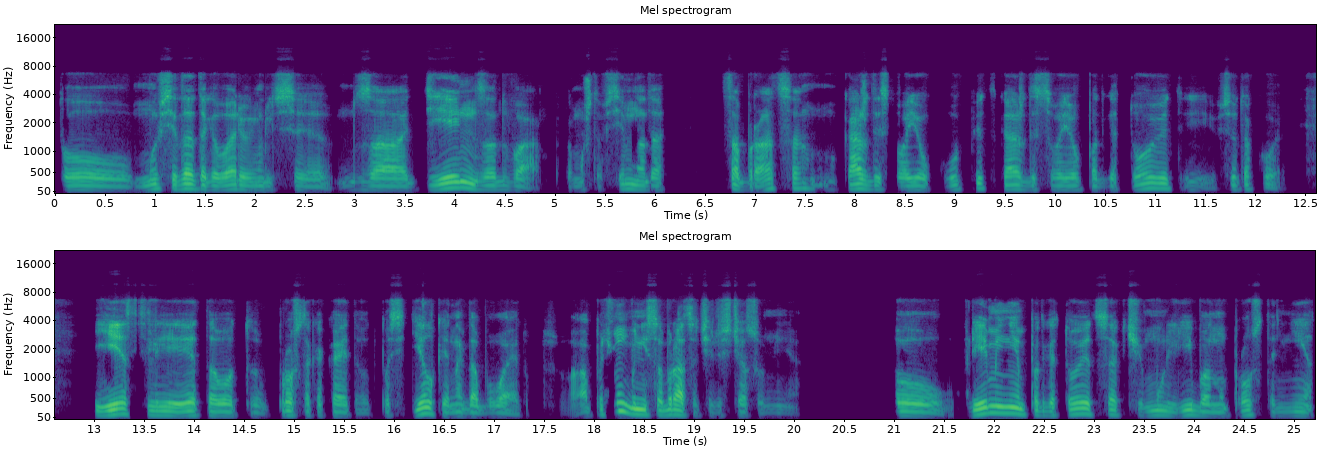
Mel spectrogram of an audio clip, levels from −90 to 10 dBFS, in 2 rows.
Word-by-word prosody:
То, 90 -3 -3
мы 95 +7 -5
всегда 115 0 +5
договариваемся 90 -4 0 0.2
за 90 -1 +1 0.2
день, 125 +3 +4
за 95 0 -1
2, 90 -2 -6
потому - - -19
что - - -2
всем 110 0 -3
надо 95 -4 -3 0.5
собраться. 120 0 -1
Ну, 115 - -21
каждый 105 -3 +1
свое 95 0 -2
купит, 120 0 -9
каждый 100 -2 -2
свое 90 0 -2
подготовит 120 +3 -5
и 85 -9 -16
всё - - -4
такое. - - -10 0.7
Если 100 -3 +6
это 100 -1 +2
вот 90 -1 0 0.4
просто - - -1
какая-то 90 -3 -4
вот 80 - -21
посиделка, 135 +1 +2
иногда 85 -2 -2
бывает: 80 +1 -6 0.5
"А - - -5
почему 200 -4 +1
бы 130 - +5
не 120 -1 +6
собраться 115 - +4
через - - -1
час - - 0
у - - -17
меня?" 80 -1 -22 0.9
То 90 -4 0 0.2
времени 145 +4 +5
подготовиться 120 +3 0
к - - -19
чему-либо, 100 0 -1
ну, 85 0 -8
просто 110 -4 -5
нет. 95 0 -8
95 Hz, 115 wpm, -24 LUFS, 90-115 Hz, 0.9 s, Если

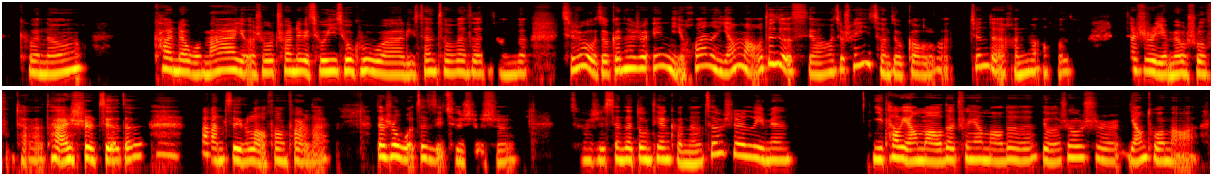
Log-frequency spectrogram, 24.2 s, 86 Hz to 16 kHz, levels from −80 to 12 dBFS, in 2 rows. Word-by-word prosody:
可 210 -5 -3
能 205 +7 +1 0.7
看 245 -3 +2
着 215 -1 +3
我 185 -1 -1
妈 225 +6 +1
有 205 -4 +1
的 190 - -1
时 210 - -3
候 210 - +2
穿 220 +1 -1
这 220 - +4
个 210 - +4
秋 215 +2 +2
衣 220 0 +4
秋 225 0 +4
裤 220 0 +1
啊， 185 -2 -1
里 180 +1 -3
3 215 +4 -1
层 210 -2 -2
外 210 -1 -1
3 195 0 -2
层 195 -3 -6
的， 195 +1 -5 0.3
其 - - -4
实 285 - +1
我 260 - +3
就 195 +1 -1
跟 235 +4 +1
她 260 +1 +5
说， 265 0 +3
诶， 280 +2 -3
你 250 -9 0
换 295 +3 -3
了 275 - +2
羊 210 +7 +1
毛 255 -2 0
的 350 - +1
就 315 - +3
行， 190 0 -4
就 235 - -3
穿 300 +6 -4
1 355 - -1
层 200 - -2
就 185 -2 -1
够 185 +1 -3
了 175 +1 -5
吧， 245 - -9 0.2
真 295 +2 -3
的 245 -7 -1
很 190 -1 -2
暖 215 +1 0
和。 195 -1 -8 0.6
但 245 - -1
是 220 -2 +3
也 185 - +2
没 185 - +2
有 190 0 +2
说 195 +1 -1
服 185 - -12
她， 215 0 -5
她 235 - +2
还 195 - +6
是 220 +1 +5
觉 210 -1 +4
得 220 - 0 0.7
按 215 -10 +1
自 220 - -2
己 205 - +7
的 195 - -3
老 195 -3 +2
方 205 -1 -1
法 205 +2 -2
儿 - - -2
来， 220 - -6 0.5
但 260 -1 +7
是 265 - +4
我 240 - +4
自 240 -1 0
己 205 - -3
确 195 - -4
实 180 0 -9
是， 185 +4 -7 0.5
就 210 - -9
是 205 0 -3
现 210 +1 0
在 215 - +4
冬 220 0 +2
天 220 0 +2
可 220 -4 -2
能 175 0 0
就 300 +4 -2
是 285 -3 +1
里 240 -3 +1
面 210 +1 -2 0.8
一 220 - +4
套 240 0 +3
羊 200 -2 +4
毛 195 -1 +2
的 215 0 +2
纯 220 0 -2
羊 215 0 +1
毛 200 -2 -1
的， 215 +2 -2
有 210 - +1
的 190 - -4
时 235 - -4
候 245 0 +2
是 225 -4 -4
羊 200 +2 +1
驼 215 -5 0
毛 200 - -1
啊， 240 - -6
215 Hz, 275 characters per minute, -21 LUFS, 195-235 Hz, 0.8 s, 己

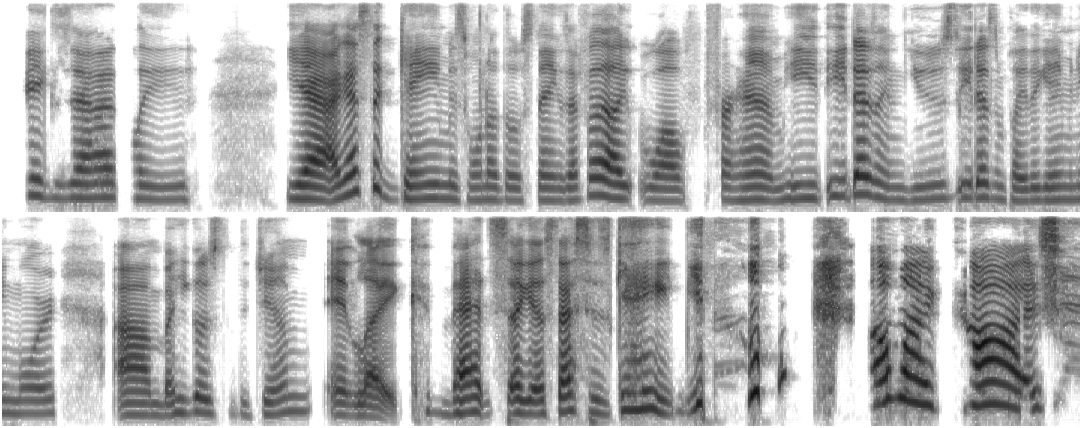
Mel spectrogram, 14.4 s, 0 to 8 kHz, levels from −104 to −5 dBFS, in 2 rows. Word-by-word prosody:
Exactly. 200 -4 -10 0.6
Yeah, 195 -2 +2
I - - +2
guess 275 +4 -2
the 360 - -3
game 195 +1 -8
is 180 - -14
one 180 +1 -16
of 180 -1 -14
those 175 -1 -15
things, 175 -1 -11
I 175 - -9
feel, 245 +6 -7
like, 200 -4 -1
well, 170 -2 -10
for 180 - -12
him, 180 -1 -6
he 195 +1 -10
he 235 0 -9
doesn't 215 -9 -3
use 190 +3 -15
he 205 - -10
doesn't 200 -3 -7
play 165 -2 -11
the 175 - -13
game 180 +1 -12
anymore. 185 +1 -16 0.4
Um, 165 -1 -3
but 155 - -9
he 195 - -14
goes 195 -3 -8
to 175 - -36
the 165 -3 -27
gym 195 +7 -13
and, 165 -2 -1
like, 155 +6 -3
that's, 190 0 0
I 190 0 +3
guess, 180 0 0
that's 215 +1 +3
his 190 -3 -7
game, 235 -4 0
you 320 - +2 0.9
know? - - -11
Oh 370 - +4
my 335 -6 +6 0.2
gosh. 290 -5 +7
190 Hz, 195 wpm, -20 LUFS, 180-210 Hz, 0.9 s, gosh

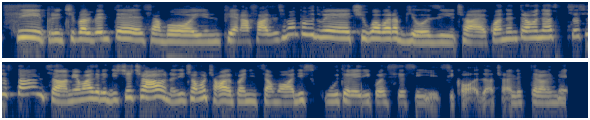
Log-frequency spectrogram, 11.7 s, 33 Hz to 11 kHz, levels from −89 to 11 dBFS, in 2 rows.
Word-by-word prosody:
sì, 280 -2 +2
principalmente 235 +2 +2
siamo 190 -3 +2
in 185 +1 -5
piena 195 -1 0
fase 200 +1 +1
siamo 385 - -4
proprio 390 -2 -3
2 280 -4 +2
chihuahua 250 0 +2
rabbiosi, 175 -7 -1
cioè 175 -5 +1
quando 215 +4 0
entriamo 270 +2 0
nella 285 +1 +1
stessa 310 +6 -9
stanza 380 - +1
mia 205 +3 -2
madre 245 0 +2
dice: 220 +6 -5
"Ciao". 285 +1 +6
Noi 225 -10 -8
diciamo: 235 +6 -2
"Ciao", 200 -7 +3
e 190 - 0
poi 185 -1 -4
iniziamo 180 -2 -5
a 170 - -1
discutere 185 -3 -7
di 175 - -10
qualsiasi 170 -2 -11
si - - -19
cosa, - - -8
cioè - - -11
letteralmente, 165 - -9
215 Hz, 180 wpm, -22 LUFS, 185-270 Hz, -, Ciao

